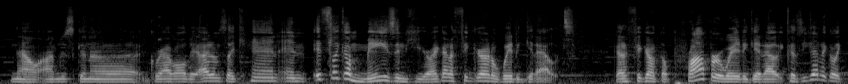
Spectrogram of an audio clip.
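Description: A man hosting a video game playthrough with casual, rambling, playful commentary, slangy and often repeating his phrases. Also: mid-range voice.

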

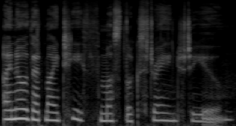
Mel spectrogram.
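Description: A woman playing a poised, worldly female vampire bartender in an ASMR roleplay, speaking in a measured, formal, teasing way with whispery breathiness. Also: a little high, a little mellow, dry recording, clean studio sound. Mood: reassuring, intimate.

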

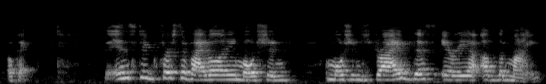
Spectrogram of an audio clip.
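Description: A woman's voice: mid-range voice, lo-fi sound. A young woman with a slight lisp reads an article aloud from slides on a video call, stumbling now and then. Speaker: presenter reading an article aloud. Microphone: laptop mic on a video call.

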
